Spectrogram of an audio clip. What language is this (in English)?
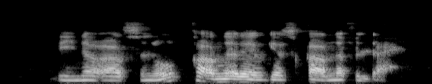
Kabyle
